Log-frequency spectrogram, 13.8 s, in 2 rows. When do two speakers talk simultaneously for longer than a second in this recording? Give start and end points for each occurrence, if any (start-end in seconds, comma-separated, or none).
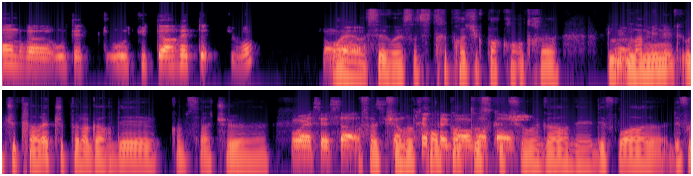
10.4-12.3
